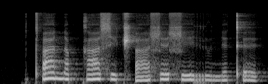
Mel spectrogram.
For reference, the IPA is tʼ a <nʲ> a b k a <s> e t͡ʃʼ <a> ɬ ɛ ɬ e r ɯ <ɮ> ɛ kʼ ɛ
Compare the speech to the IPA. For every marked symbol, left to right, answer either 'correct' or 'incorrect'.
incorrect, correct, correct, incorrect

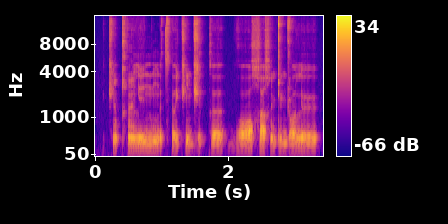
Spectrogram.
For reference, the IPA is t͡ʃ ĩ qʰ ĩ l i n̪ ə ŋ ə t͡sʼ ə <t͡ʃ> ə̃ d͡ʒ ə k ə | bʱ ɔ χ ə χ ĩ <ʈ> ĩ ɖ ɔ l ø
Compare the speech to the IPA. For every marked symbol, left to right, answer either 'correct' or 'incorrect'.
correct, correct

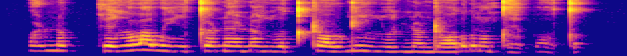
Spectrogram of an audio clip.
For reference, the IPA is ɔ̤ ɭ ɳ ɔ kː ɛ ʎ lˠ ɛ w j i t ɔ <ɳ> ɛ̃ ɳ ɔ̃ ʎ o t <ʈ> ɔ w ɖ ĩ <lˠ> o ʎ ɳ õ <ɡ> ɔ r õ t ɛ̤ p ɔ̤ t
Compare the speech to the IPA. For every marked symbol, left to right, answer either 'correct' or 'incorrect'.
correct, correct, incorrect, incorrect

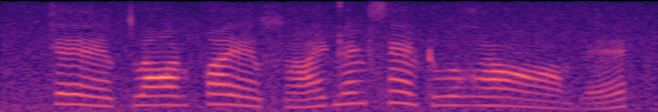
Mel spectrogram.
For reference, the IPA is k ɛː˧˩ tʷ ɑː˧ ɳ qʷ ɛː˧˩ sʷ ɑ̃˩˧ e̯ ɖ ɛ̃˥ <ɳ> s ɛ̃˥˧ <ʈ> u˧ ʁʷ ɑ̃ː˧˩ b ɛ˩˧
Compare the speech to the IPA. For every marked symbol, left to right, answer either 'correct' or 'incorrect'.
correct, correct

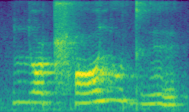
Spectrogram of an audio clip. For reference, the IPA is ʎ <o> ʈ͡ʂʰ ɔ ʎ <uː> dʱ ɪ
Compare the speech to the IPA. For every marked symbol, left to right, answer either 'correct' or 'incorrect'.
incorrect, incorrect

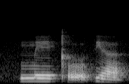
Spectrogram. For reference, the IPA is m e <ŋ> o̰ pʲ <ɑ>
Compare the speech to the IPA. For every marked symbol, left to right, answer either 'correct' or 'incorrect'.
incorrect, incorrect

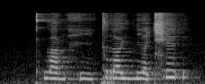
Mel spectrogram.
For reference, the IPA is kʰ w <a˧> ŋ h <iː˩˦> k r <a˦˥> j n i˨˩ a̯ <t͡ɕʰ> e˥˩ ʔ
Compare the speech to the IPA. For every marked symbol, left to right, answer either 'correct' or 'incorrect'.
incorrect, correct, incorrect, correct

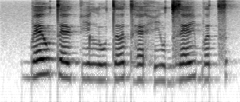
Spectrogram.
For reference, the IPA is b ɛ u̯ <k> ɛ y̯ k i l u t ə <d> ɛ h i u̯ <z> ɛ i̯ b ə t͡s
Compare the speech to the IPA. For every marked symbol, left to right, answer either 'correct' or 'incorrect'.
incorrect, incorrect, incorrect

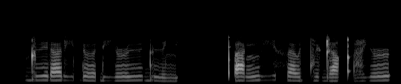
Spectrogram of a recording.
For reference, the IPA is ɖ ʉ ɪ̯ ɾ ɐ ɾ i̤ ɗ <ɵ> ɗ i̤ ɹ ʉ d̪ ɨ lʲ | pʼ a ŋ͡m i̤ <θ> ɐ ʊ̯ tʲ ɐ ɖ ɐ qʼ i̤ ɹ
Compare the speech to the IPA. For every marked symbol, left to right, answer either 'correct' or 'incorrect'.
correct, correct

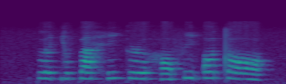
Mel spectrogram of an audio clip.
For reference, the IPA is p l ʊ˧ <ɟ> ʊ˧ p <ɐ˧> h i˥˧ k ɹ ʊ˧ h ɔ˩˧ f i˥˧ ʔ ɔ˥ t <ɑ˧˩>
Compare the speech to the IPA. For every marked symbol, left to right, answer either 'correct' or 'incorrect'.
correct, incorrect, incorrect

